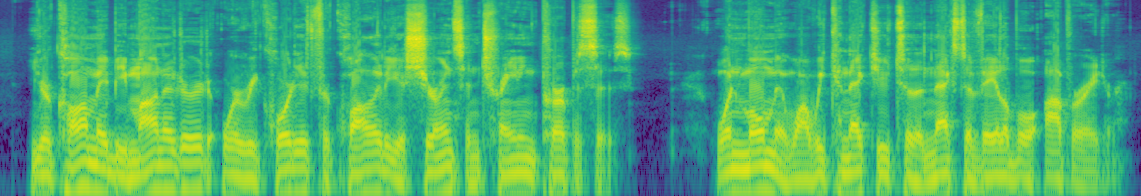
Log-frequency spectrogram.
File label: telephony, voice over; Clear Wave Voice Over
